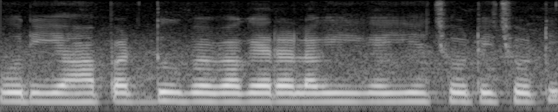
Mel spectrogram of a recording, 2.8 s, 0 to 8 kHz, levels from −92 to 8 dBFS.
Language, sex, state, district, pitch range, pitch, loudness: Hindi, female, Bihar, Purnia, 190-195 Hz, 190 Hz, -14 LUFS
